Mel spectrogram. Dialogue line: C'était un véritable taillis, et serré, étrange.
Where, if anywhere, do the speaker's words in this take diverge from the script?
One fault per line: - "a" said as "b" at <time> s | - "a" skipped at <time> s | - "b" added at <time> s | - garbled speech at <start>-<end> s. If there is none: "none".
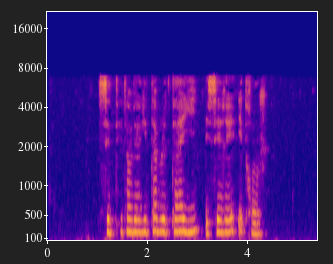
none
